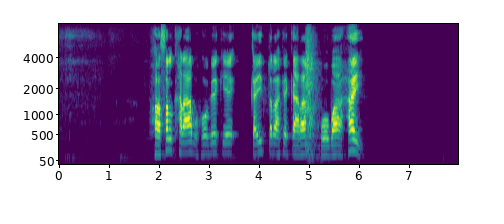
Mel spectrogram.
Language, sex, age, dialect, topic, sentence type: Magahi, male, 56-60, Western, agriculture, statement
